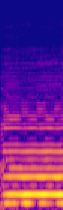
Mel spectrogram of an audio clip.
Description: STR BOW, Str Quartet, Strings

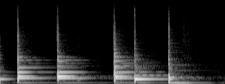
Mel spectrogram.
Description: Blues Perc Loop; Drum Tools

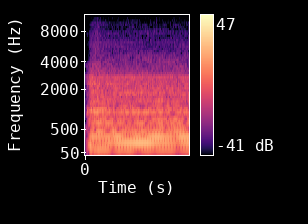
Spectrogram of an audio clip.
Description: Section String A1; Proteus 2000; Digital Sound Factory Proteus 2000

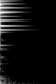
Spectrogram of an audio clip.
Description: Triang, Yamaha DTXpress-II, Perc

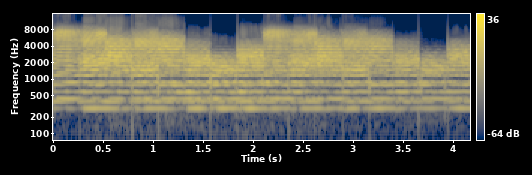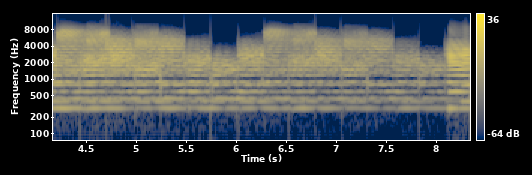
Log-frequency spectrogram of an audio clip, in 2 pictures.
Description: D Phrase Warped Arp; Zero-G; Future Wave

